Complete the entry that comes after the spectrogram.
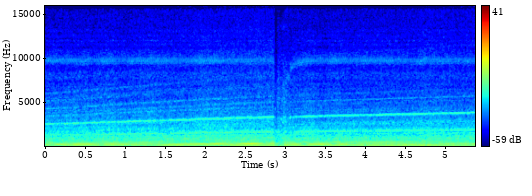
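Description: A 2017 Alfa Romeo Giulia in Forza Motorsport at the Nürburgring holds a steady, loud engine drone, with a brief gear-shift dip near the middle before the revs climb again, no talking.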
